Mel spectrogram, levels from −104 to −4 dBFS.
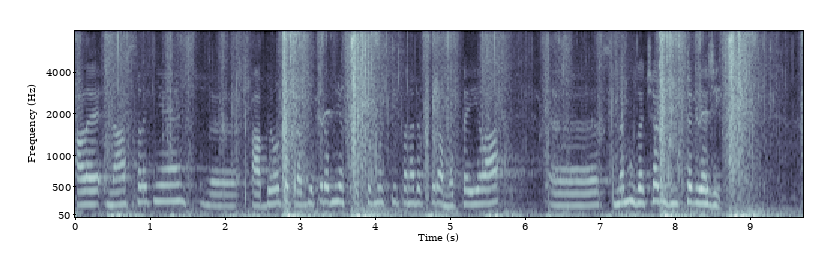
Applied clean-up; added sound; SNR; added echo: none; Walk, footsteps / Bird; -4 dB; none.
